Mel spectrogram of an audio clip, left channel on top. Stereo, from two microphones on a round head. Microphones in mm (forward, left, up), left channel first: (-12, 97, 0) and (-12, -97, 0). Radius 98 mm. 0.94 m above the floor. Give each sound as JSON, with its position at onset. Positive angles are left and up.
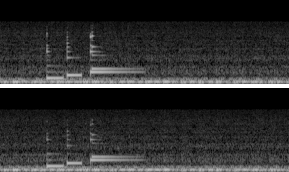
{"t": 0.5, "sound": "a ringtone", "side_deg": 90}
